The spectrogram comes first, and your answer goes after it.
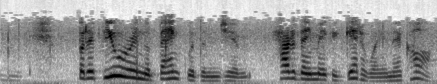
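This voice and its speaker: An actress playing a curious, quick-witted woman, a detective's partner, in a 1940s radio drama. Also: medium pitch, lively intonation, breathy edge. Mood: curious, teasing. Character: bright, curious female sidekick of a detective. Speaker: actor. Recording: muffled, noisy 1940s radio recording.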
